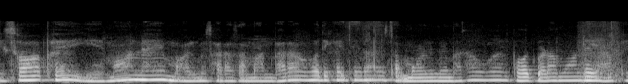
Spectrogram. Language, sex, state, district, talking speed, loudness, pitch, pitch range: Hindi, female, Bihar, Patna, 265 wpm, -13 LUFS, 180 Hz, 160-195 Hz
